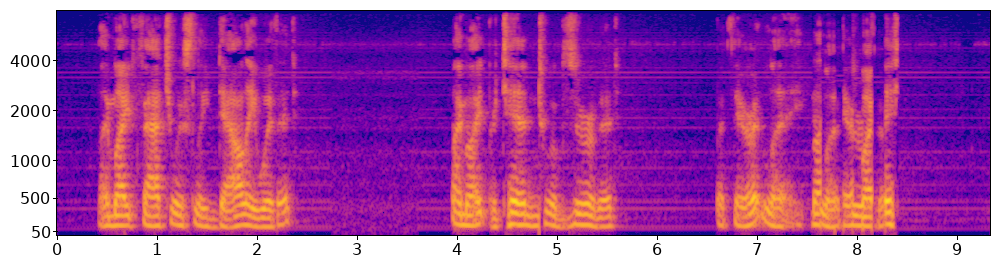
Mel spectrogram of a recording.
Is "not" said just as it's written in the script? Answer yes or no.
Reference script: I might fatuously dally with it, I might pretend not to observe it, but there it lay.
no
